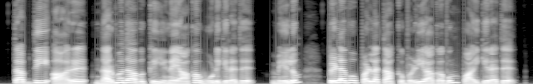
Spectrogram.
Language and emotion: Tamil, neutral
